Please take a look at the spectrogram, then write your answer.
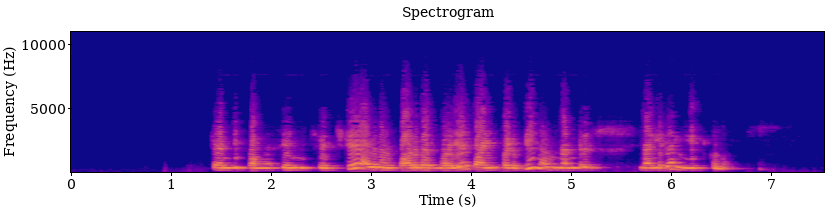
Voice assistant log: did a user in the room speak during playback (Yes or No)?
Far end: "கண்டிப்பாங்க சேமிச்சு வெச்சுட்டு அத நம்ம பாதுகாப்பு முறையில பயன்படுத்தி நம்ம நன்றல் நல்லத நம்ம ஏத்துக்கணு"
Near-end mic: No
